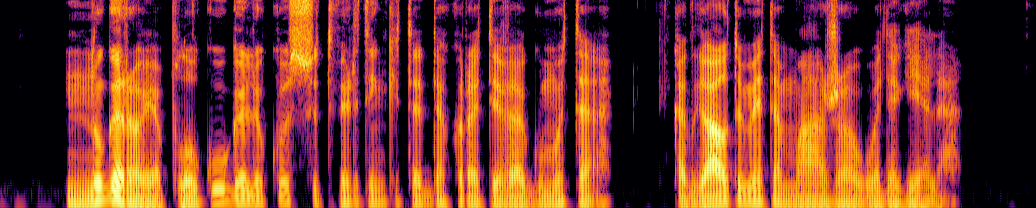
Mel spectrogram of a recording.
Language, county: Lithuanian, Vilnius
